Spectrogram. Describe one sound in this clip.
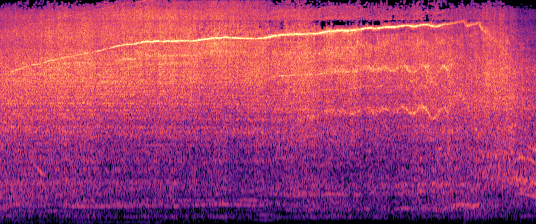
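A diesel truck engine roars loudly at full power with a rising whine.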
